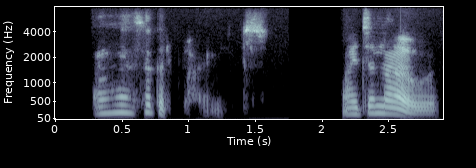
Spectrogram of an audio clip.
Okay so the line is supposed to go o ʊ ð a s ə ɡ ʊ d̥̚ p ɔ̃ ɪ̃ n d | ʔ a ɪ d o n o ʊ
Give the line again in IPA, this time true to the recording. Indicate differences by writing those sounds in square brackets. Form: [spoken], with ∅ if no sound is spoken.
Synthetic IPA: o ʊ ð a s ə ɡ ʊ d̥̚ [pʰ] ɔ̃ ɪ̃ n [t] | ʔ a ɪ d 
